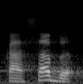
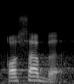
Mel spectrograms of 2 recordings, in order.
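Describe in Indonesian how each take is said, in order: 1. Dimulai dengan bunyi k depan. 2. Dimulai dengan bunyi q belakang yang dalam. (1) "huruf kaf, kasab ka, bukan ko" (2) "bukan qasab"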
